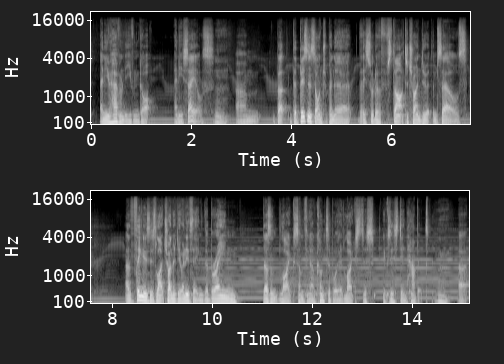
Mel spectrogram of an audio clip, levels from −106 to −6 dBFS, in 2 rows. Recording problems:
background music; faint; throughout; 20 dB below the speech
choppy; occasionally; at 5.5 s and at 8.5 s; 4% of the speech affected

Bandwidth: 16.5 kHz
